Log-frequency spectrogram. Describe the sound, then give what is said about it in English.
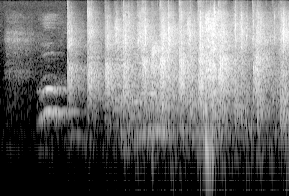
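A voice finishes reading a Bible genealogy passage and trails off, then a group bursts into applause: many overlapping claps forming a dense, steady patter that holds fairly loud for about three seconds. “I think that's the first time I've had anyone clap after reading this, the passage.”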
